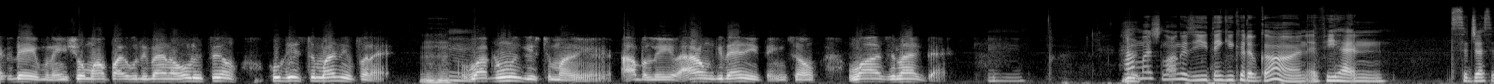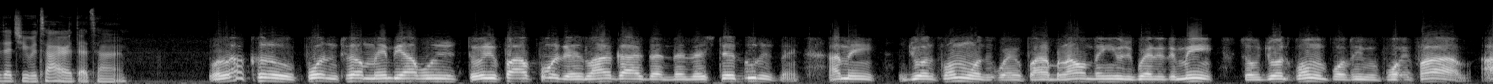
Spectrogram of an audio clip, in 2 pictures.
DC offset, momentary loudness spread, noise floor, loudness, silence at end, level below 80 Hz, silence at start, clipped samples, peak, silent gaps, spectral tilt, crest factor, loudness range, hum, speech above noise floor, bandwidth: under 0.1%; 10 LU; -46 dBFS; -14 LUFS; 0 s; -44 dBFS; 0 s; under 0.1%; 0 dBFS; none; -7 dB/octave; 14 dB; 6 LU; none; 33 dB; 14.5 kHz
